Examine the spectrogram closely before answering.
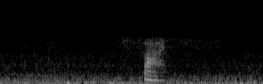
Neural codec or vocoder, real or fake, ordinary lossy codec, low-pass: codec, 16 kHz, 8 kbps, FunCodec, trained on LibriTTS, 25 frames a second; fake; Opus, 24 kbps; 3.6 kHz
